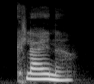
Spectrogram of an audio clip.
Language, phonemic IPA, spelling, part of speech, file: German, /ˈklaɪ̯nɐ/, kleiner, adjective, De-kleiner.ogg
- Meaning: 1. comparative degree of klein 2. inflection of klein: strong/mixed nominative masculine singular 3. inflection of klein: strong genitive/dative feminine singular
